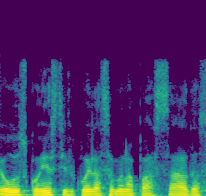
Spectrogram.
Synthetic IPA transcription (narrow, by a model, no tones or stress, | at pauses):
ewʊskõɲest̪ivɪkõelɪɐsemɐ̃nɐpasad̪ɐ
